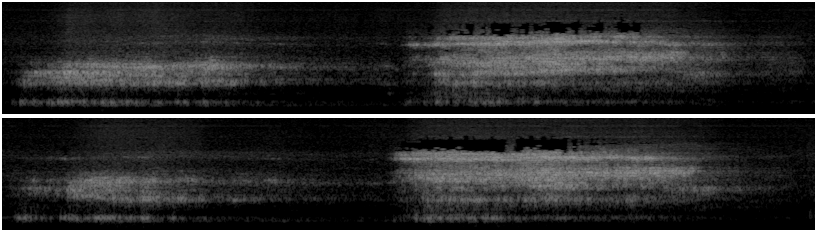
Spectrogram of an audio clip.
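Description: A man breathing deeply and audibly, paced to slow cat–cow stretches: four long breaths, in and out twice, each lasting about two seconds, with a short pause between them.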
